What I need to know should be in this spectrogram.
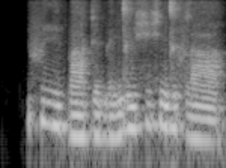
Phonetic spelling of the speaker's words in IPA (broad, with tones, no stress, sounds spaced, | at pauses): f iː˦˨ b aː˨ k e˨ b e˨ n d ɨː˦ ç i˦ ç n d ɨ˦˨ f l aː˨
